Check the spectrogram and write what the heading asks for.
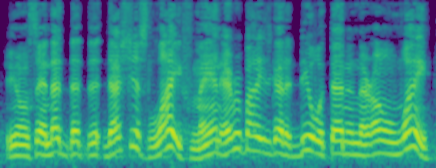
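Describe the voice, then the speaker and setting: A young man, telling a personal story in a casual, heartfelt way from inside his truck, repeating and restarting words and softening when he is moved. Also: high voice, lively intonation, fast, dry recording.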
